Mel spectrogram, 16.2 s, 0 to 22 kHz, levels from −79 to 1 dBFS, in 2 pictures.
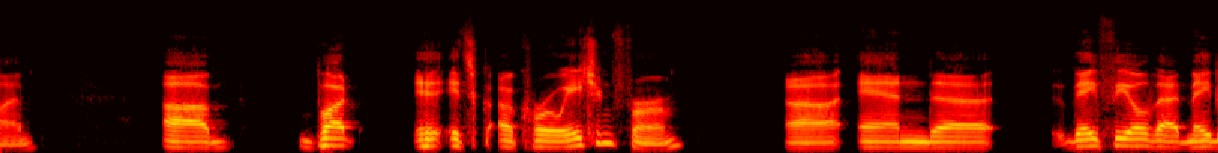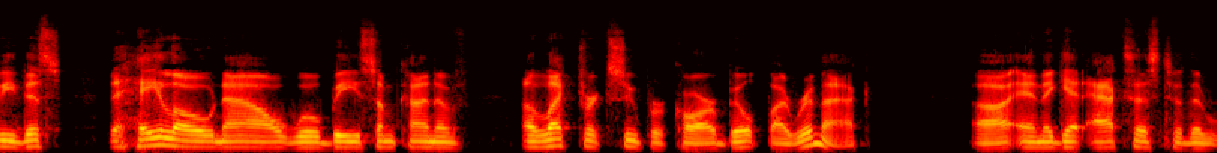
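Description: Nothing goes wrong anywhere in this bit of speech, so there's no technical fault to point to at any moment.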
